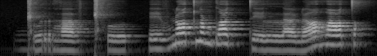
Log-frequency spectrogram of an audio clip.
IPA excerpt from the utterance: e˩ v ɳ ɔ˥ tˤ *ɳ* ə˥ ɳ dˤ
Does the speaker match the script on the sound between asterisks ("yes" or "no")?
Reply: yes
